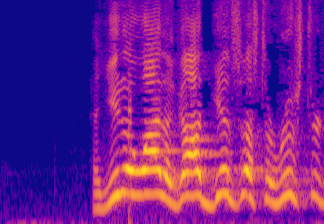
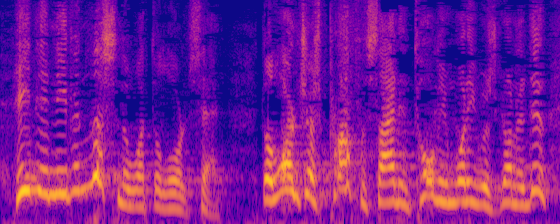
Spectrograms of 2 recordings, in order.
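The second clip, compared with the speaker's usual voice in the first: normal talking voice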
